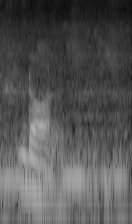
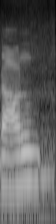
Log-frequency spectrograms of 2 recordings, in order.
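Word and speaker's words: dawn: প্রথমে আমরা বলেছি যে প্রথমে অ্যাড বসাবো, যেমন অ্যাট ডন, এটাকে আবার কেউ কেউ ডাউন বলে, কিন্তু এটার উচ্চারণ হবে ডন, অর্থাৎ প্রভাত।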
